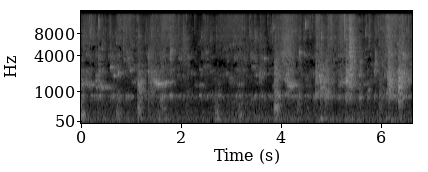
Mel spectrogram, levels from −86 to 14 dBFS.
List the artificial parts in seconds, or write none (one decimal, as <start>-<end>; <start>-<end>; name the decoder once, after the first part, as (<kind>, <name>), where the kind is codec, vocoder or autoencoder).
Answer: none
